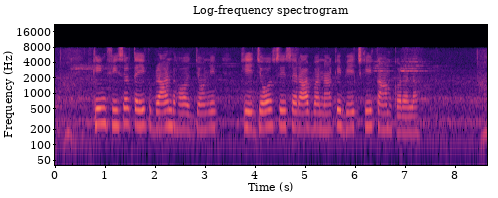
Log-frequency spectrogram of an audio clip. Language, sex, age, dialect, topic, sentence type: Bhojpuri, female, 25-30, Western, agriculture, statement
